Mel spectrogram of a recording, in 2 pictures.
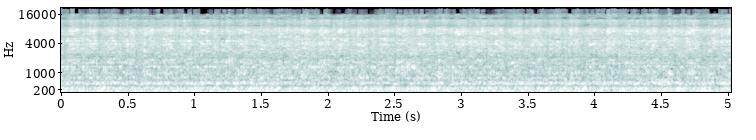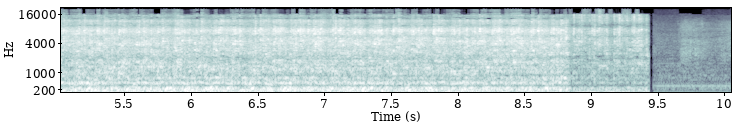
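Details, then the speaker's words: First run of a '62 Chevy 327 V8 in an '86 GMC Sierra Classic: even, steady idle about nine seconds, no ticking or knocking, clean shutdown; good oil pressure, only a fuel leak, carburetor not yet correct or tuned; sounds healthy. "It sounds great. Sounds like demolition derby time to me."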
